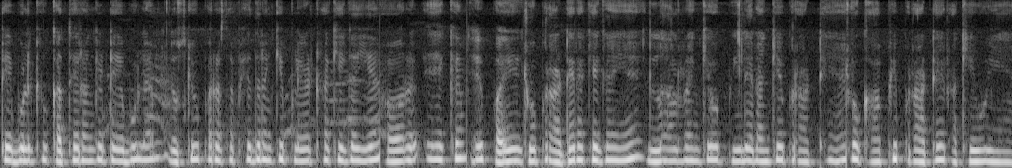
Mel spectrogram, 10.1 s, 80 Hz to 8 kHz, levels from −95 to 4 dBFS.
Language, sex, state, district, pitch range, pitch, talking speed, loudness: Hindi, male, Andhra Pradesh, Guntur, 200-230 Hz, 220 Hz, 225 wpm, -15 LUFS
